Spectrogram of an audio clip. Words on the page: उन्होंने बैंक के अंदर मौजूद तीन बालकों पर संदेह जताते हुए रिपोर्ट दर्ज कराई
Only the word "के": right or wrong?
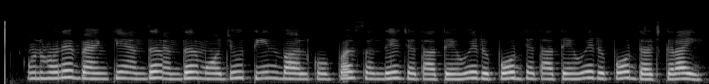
right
